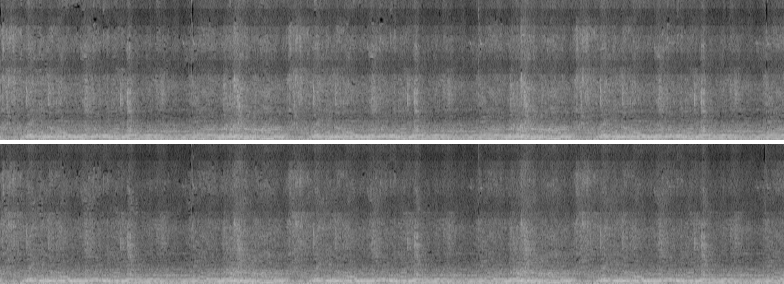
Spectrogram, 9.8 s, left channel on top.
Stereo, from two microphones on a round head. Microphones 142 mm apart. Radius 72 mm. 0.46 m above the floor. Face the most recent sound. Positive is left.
turn(degrees=30)  # may be behind; listen again after turning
